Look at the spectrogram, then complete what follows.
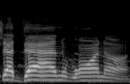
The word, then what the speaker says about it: Shadan Warner: But you forgot to pronounce it. It's Shadan Warner is her name.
